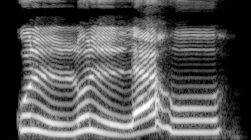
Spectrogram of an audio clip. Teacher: हम लुन को, नून को छोड़कर लाम पे मिला रहे हैं, इसलिए इसको लुन का नून का आवाज नहीं आएगा। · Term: लाम का इदगाम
